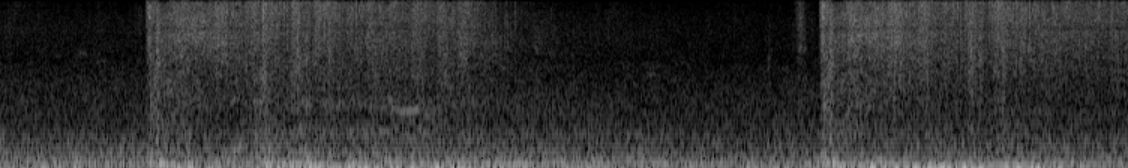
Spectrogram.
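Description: Electricity crackles and buzzes in loud bursts.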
